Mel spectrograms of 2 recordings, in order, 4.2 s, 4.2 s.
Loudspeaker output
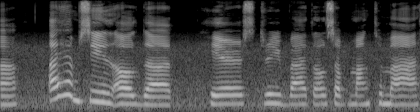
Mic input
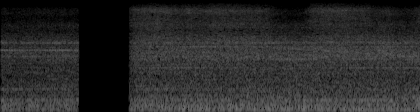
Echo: none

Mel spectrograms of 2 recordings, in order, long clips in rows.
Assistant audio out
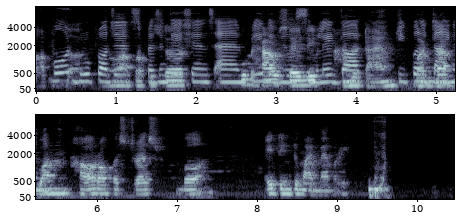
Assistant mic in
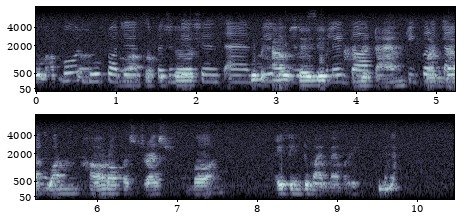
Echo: present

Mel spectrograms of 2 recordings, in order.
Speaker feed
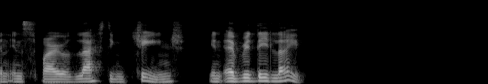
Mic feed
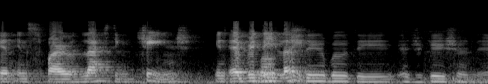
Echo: present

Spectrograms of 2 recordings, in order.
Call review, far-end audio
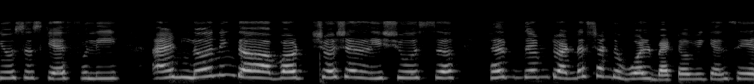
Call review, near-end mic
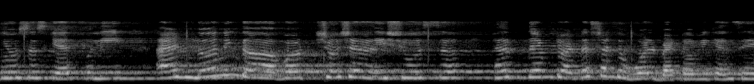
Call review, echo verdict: present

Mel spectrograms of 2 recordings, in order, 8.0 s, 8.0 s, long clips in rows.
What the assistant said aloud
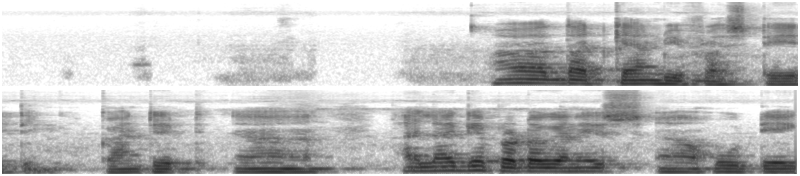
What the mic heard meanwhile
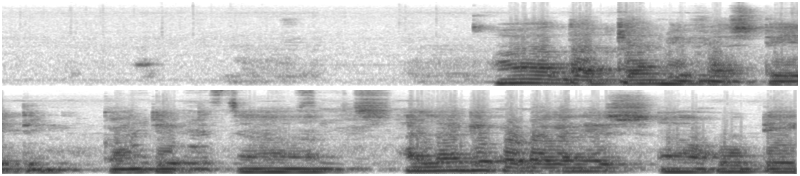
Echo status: present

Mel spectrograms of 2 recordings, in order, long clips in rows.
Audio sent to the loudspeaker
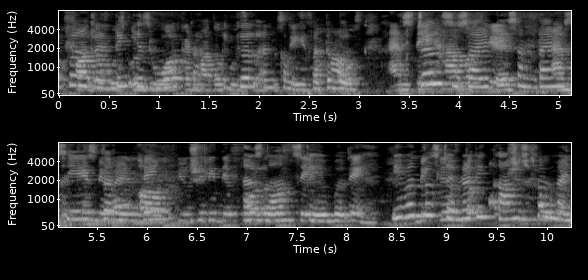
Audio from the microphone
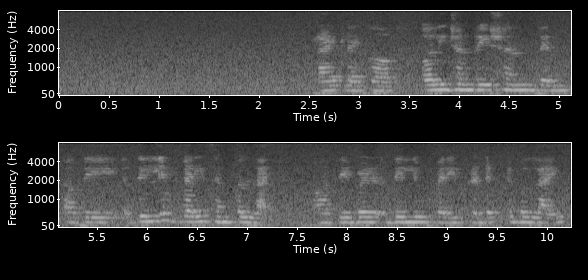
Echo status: none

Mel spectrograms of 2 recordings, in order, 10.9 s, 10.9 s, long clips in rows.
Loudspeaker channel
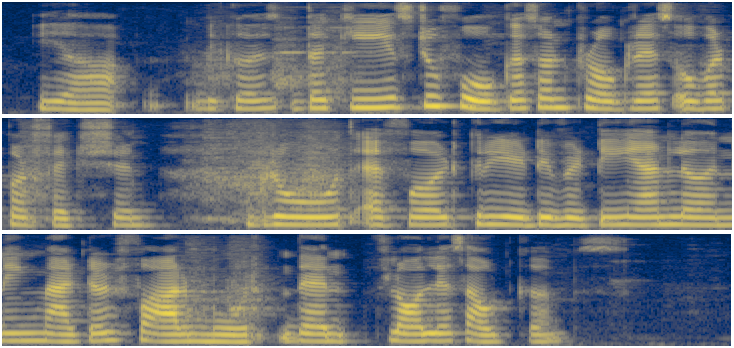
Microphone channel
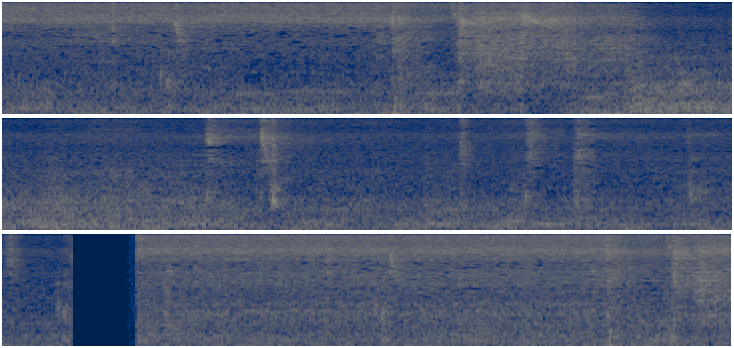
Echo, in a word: none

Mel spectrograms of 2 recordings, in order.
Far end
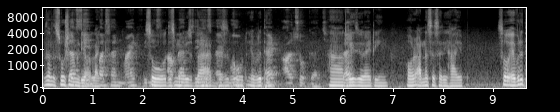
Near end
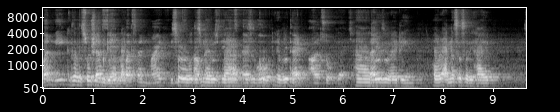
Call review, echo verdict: present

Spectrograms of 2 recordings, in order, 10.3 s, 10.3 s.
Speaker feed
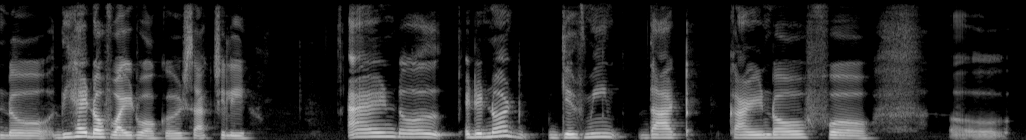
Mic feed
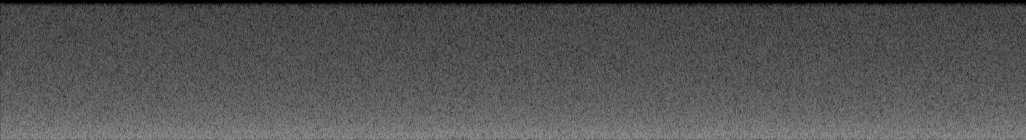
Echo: none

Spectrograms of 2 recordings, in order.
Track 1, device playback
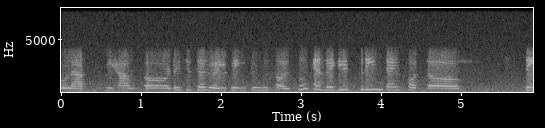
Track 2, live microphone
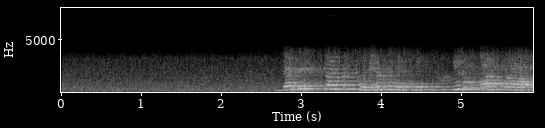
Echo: none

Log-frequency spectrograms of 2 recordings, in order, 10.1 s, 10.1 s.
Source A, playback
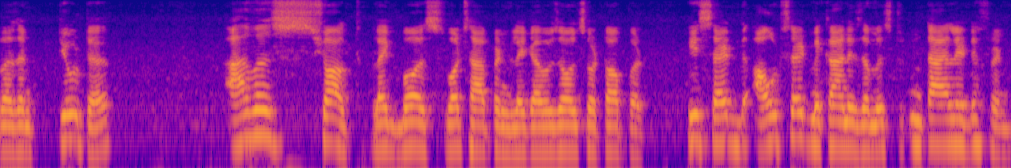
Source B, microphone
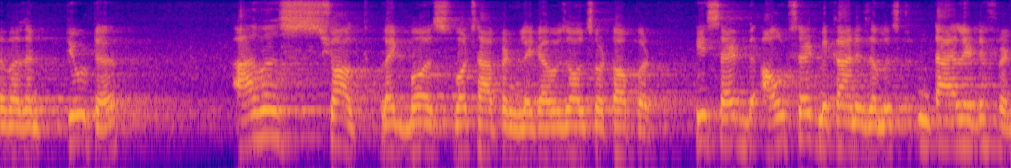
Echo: present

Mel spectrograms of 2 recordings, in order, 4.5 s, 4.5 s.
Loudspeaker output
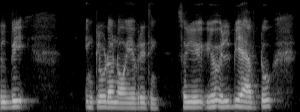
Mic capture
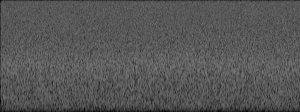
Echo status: none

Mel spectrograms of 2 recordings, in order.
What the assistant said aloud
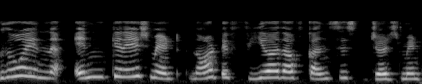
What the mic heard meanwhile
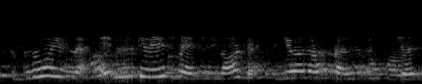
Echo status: present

